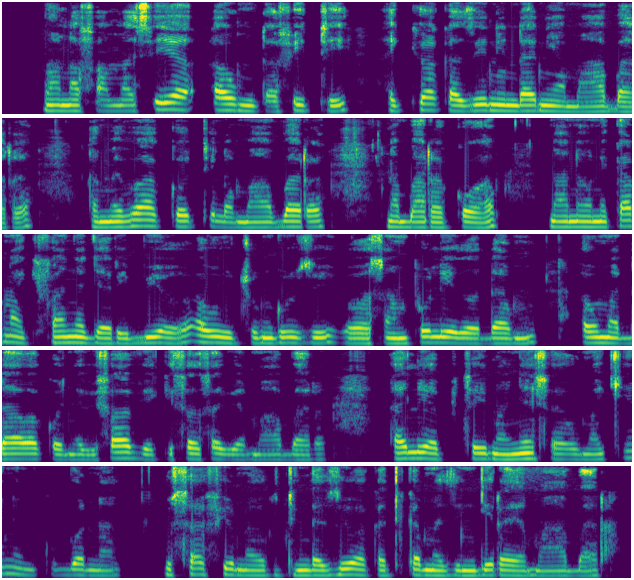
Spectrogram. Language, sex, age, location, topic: Swahili, male, 18-24, Mombasa, health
